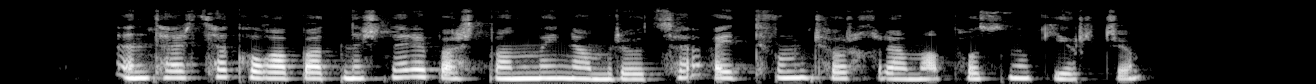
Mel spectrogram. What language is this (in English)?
Armenian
